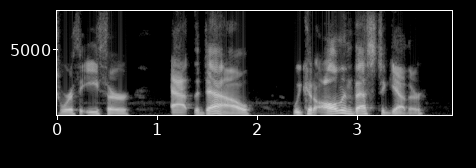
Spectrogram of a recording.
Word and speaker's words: DAO: Although I like to pronounce it, Homer's catchphrase, I like to call it the DAO, because that's exactly what happens.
